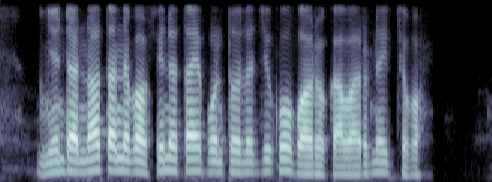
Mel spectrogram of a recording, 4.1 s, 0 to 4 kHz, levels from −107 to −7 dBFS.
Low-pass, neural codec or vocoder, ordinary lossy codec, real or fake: 3.6 kHz; codec, 16 kHz, 6 kbps, DAC; none; fake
